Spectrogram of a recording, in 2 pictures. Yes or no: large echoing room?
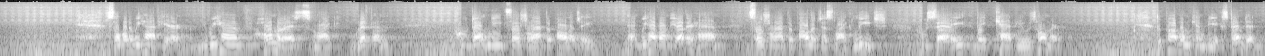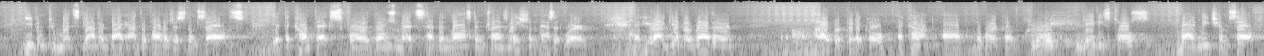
yes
